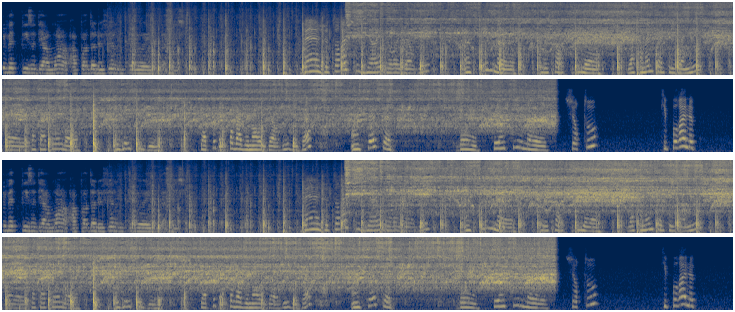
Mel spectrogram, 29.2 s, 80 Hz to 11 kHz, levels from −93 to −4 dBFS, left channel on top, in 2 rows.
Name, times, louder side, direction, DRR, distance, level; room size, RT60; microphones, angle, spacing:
voice 1, 0.0-3.7 21.4-21.7, left 2 dB, 5° right, 1.1 m, -43 dB
Run, 2.1-19.9 20.4-20.6, left 2 dB, 20° left, 0.5 m, -35 dB
voice 2, 5.9-8.6 9.2-10.3 10.8-12.0 12.5-14.0 14.7-16.2 16.8-17.8 18.5-20.8 21.6-22.4 23.7-24.2 24.4-25.5 25.9-26.5 27.8-28.5, left 4 dB, 70° left, 0.5 m, -37 dB
sound 1, 6.8-25.7, right 8 dB, 90° right, 0.6 m, -28 dB
2.6 x 2.2 x 2.3 m
head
